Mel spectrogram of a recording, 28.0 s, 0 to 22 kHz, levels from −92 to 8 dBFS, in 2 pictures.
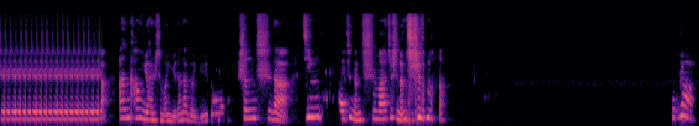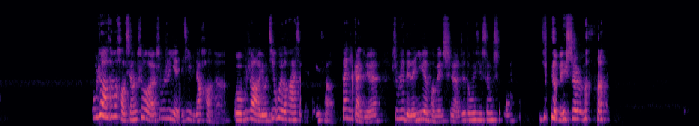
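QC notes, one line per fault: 0.00–2.03 s, broken-record loop: the speech opens already locked into a fragment about 0.10 s long (104 ms) that repeats exactly, back to back, 18 times before normal playback resumes at 2.03 s. The identical short cycle gives a stuttering, machine-gun buzz at roughly 10 repeats per second. This is likely a stalled player, encoder or stream resending the last fragment in its buffer, and the audio that belonged in those first two seconds is lost.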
